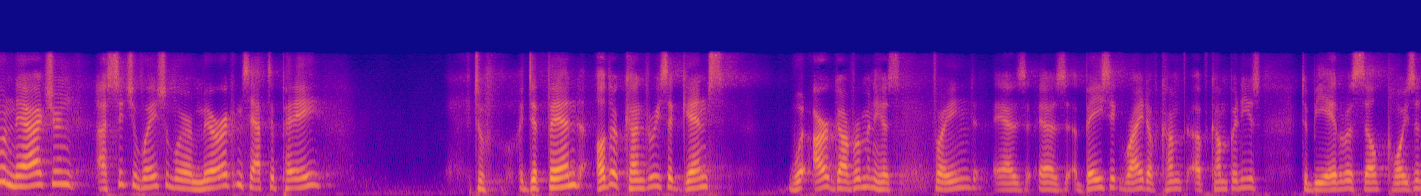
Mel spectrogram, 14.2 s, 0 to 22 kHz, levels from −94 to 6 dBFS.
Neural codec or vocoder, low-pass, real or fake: codec, 24 kHz, 0.9 kbps, WavTokenizer, large speech release; 7.2 kHz; fake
